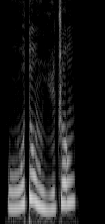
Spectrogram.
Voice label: "无动于衷", Chinese

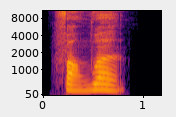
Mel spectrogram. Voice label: "访问", Chinese

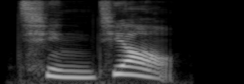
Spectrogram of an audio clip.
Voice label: "请教", Chinese

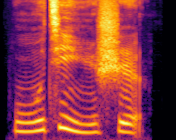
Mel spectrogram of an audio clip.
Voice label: "无济于事", Chinese

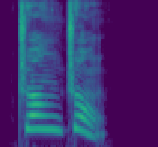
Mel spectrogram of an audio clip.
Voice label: "庄重", Chinese

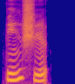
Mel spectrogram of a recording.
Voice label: "临时", Chinese

